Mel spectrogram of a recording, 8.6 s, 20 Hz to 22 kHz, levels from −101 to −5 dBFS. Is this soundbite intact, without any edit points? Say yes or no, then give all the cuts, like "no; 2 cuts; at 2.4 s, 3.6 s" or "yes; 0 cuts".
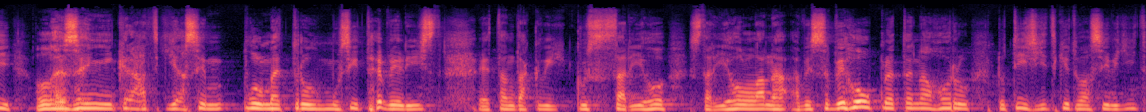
yes; 0 cuts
